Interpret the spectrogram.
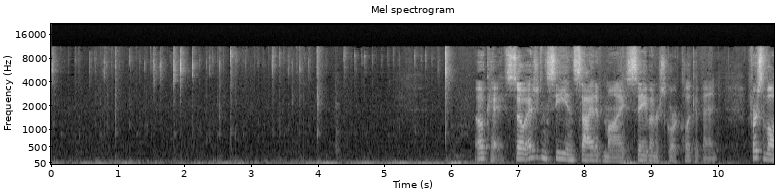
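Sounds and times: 
code being typed on a computer keyboard: 0.0s - 6.0s
speech: 6.4s - 10.8s.

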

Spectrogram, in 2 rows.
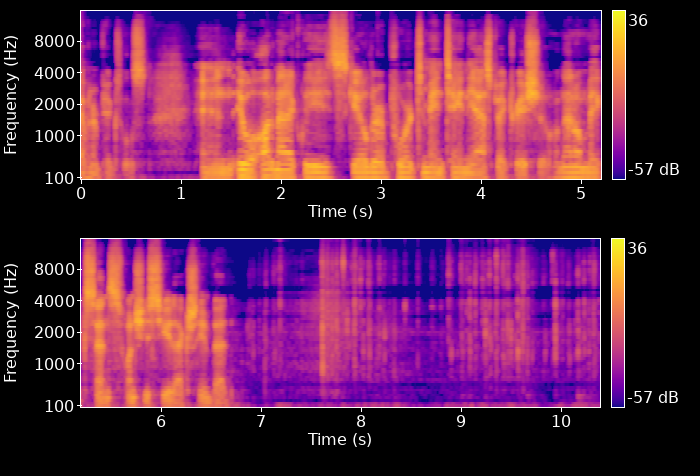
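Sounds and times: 
speech: 0.0s - 6.8s
typing code on a computer keyboard: 6.8s - 10.3s.

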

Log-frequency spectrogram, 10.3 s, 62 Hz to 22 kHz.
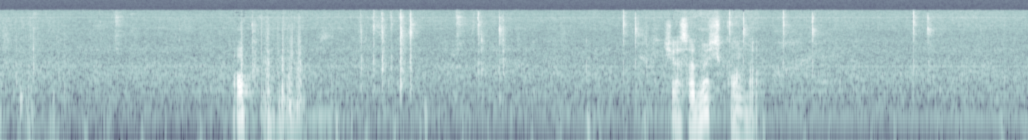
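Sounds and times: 
low steady hum: 0.0s - 10.2s
speech: 2.4s - 3.0s, 6.7s - 7.7s
keys pressed on a computer keyboard: 3.6s - 5.1s, 6.2s - 6.5s, 7.3s - 7.9s.

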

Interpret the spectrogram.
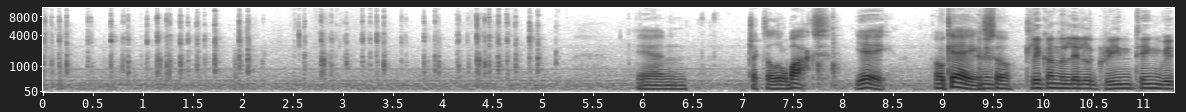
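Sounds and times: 
quiet fast typing on a computer keyboard: 0.0s - 5.1s
speech: 6.0s - 11.3s.

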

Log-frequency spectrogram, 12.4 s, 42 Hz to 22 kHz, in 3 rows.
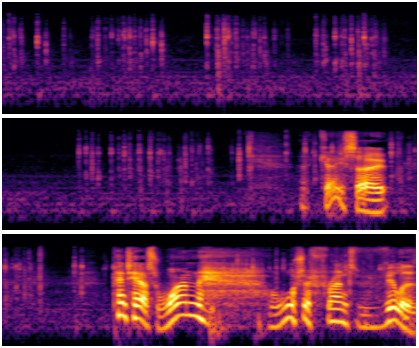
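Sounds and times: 
rapid computer keyboard typing: 0.0s - 3.9s, 4.9s - 9.2s
speech: 7.4s - 8.2s, 9.5s - 12.4s.

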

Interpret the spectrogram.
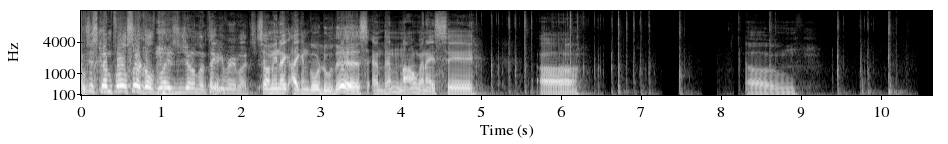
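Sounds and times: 
speech: 0.0s - 5.0s, 5.7s - 6.3s, 8.3s - 9.0s
typing on a computer keyboard: 5.0s - 7.7s, 9.4s - 10.4s.

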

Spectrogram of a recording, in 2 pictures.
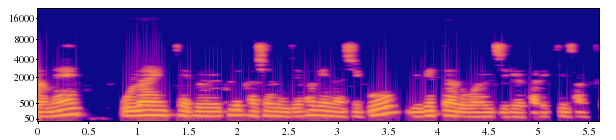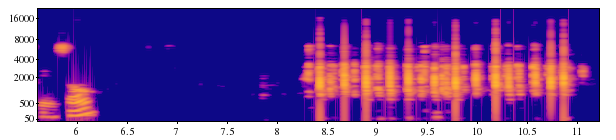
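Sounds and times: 
speech: 0.0s - 6.3s
typing on a computer keyboard: 8.3s - 11.2s.

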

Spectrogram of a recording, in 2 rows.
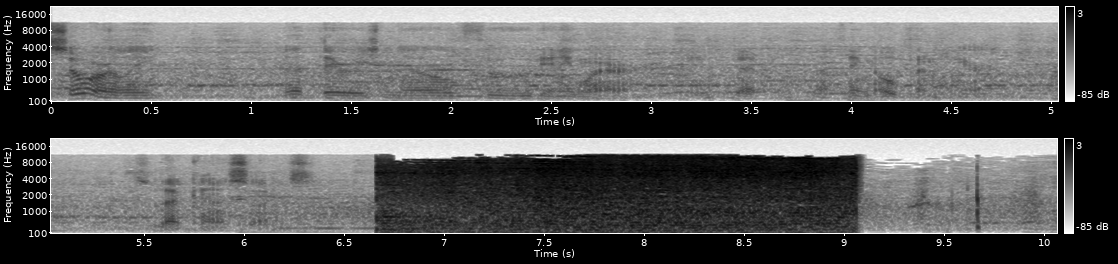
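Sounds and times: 
speech: 0.1s - 7.5s
aircraft roar at an airport: 6.7s - 9.1s.

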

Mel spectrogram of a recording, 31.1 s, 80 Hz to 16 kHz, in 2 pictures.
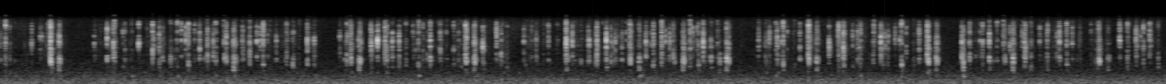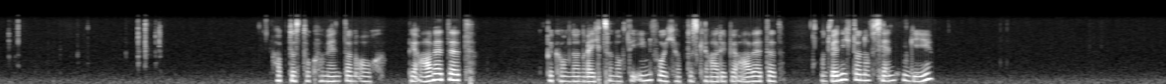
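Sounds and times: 
typing on a computer keyboard: 0.0s - 15.9s, 17.3s - 17.8s
speech: 19.2s - 22.0s, 22.9s - 28.1s.

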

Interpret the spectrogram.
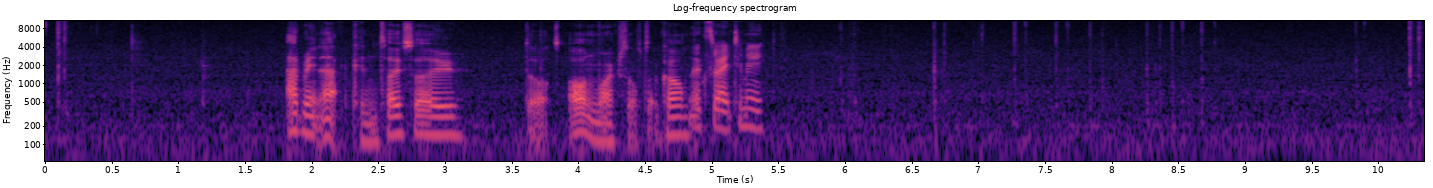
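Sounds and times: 
computer keyboard keys clicking as a password is typed: 0.0s - 0.2s, 6.0s - 8.8s, 10.2s - 10.3s
low noise: 0.0s - 10.3s
speech: 1.8s - 5.6s.

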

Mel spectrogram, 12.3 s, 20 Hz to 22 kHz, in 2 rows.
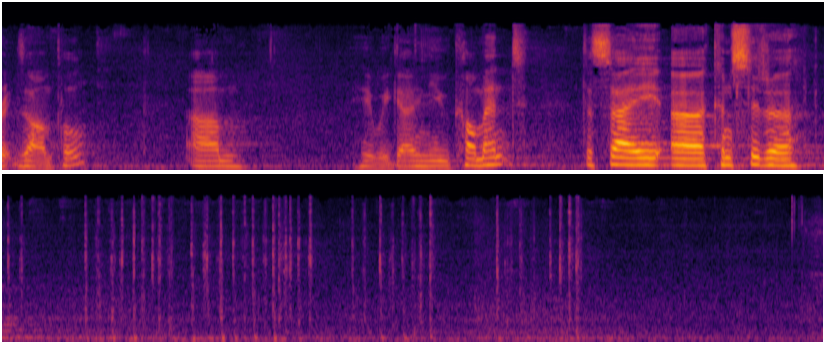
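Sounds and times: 
speech: 0.0s - 0.8s, 1.4s - 1.9s, 2.7s - 6.2s
typing on a computer keyboard: 6.0s - 10.6s.

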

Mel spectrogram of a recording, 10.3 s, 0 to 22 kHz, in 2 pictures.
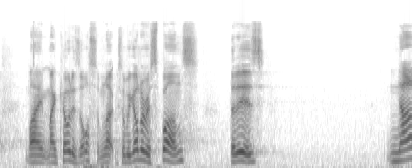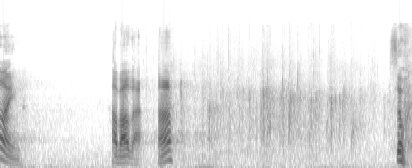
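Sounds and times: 
speech: 0.3s - 3.4s, 4.8s - 5.5s, 6.6s - 7.5s, 10.0s - 10.2s
audience applause after a joke and a working code demonstration: 7.3s - 10.2s.

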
